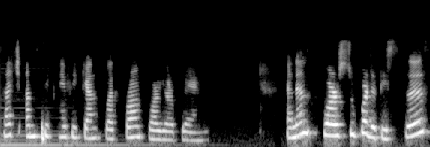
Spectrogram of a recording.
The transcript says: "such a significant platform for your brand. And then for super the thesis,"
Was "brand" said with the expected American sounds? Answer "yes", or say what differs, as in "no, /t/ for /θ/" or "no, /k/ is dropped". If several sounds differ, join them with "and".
no, /d/ is dropped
